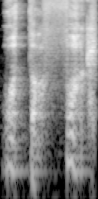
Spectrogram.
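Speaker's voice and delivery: slow, whispery disbelief; incredulous captain. Acted. Captain looking at the wounded fighter, whispered disbelief. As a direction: breathe it out slowly, appalled. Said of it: "he says".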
